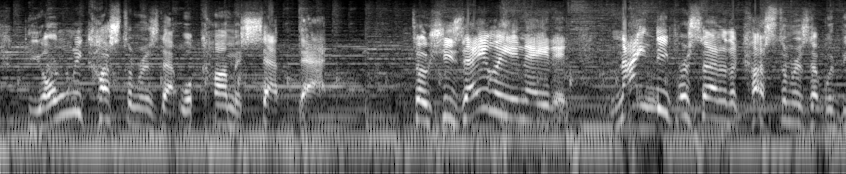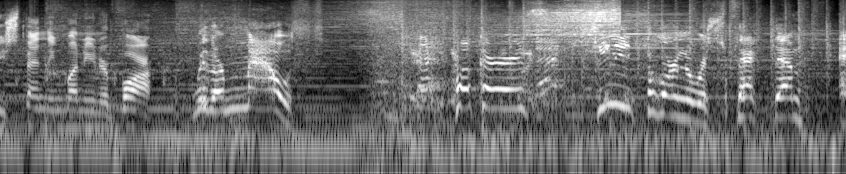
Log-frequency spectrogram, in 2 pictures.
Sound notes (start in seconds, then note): none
